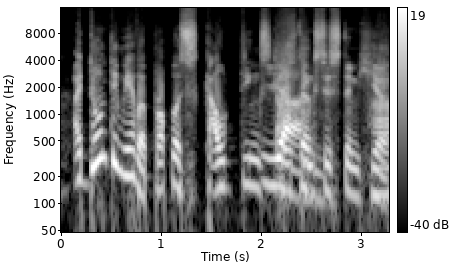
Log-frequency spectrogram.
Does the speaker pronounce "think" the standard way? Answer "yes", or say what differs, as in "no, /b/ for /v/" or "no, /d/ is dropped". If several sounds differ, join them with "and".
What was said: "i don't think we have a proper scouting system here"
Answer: no, /t/ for /θ/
